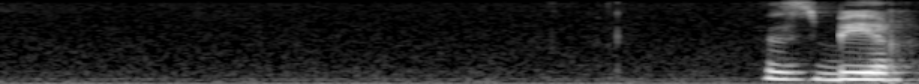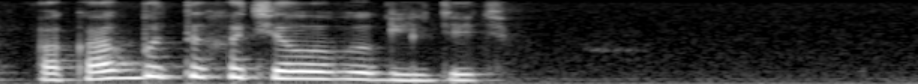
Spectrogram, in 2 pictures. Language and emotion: Russian, neutral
